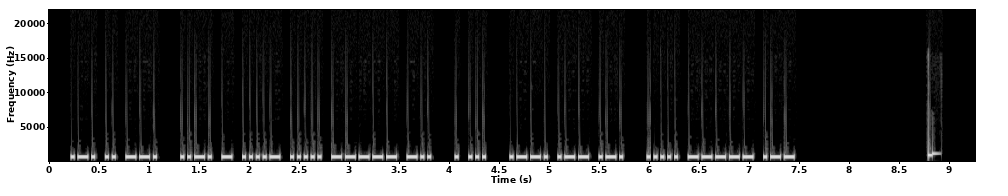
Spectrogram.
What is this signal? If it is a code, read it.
Morse code, heard as a keyed tone, about 34 wpm, 700 Hz. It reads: RIG FT450D ES PWR 50W
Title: K1USN SST QSO Practice 35wpm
